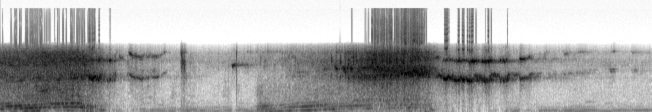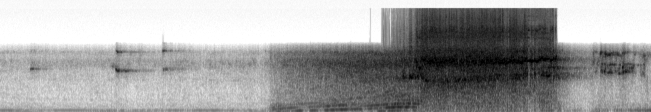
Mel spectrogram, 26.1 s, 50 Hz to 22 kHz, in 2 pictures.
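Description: BMW E32 735i's straight-six revving hard while its tyres squeal on the smooth garage floor, in three bursts, the last and loudest about three-quarters of the way through. Between the bursts the engine drops back to a steady idle.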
